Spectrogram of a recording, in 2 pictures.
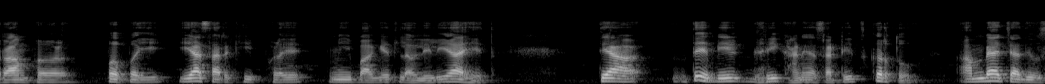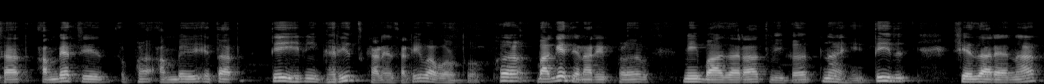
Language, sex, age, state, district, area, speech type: Marathi, male, 60+, Maharashtra, Osmanabad, rural, spontaneous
